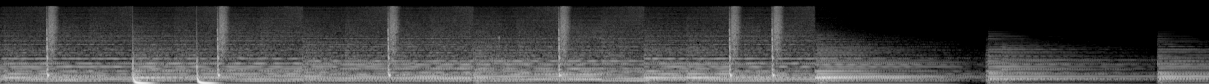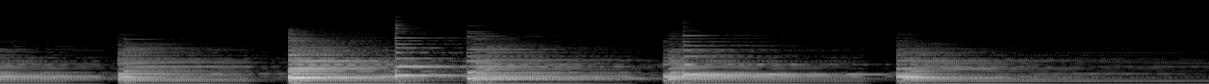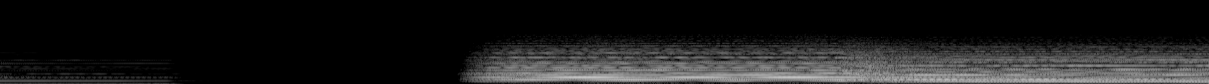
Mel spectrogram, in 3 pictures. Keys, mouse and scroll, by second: 0.5 KP_Enter, 1.8 ctrl+s, 3.0 click, 4.0-9.8 drag, 4.3-5.0 scroll up 1, 5.0 ctrl+s, 7.4 z, 10.4 ctrl+s, 12.8-13.7 scroll down 1, 19.4-20.1 scroll up 1, 20.1 ctrl+b, 22.2 scroll up 1, 23.6-24.5 scroll up 1, 24.5 click, 25.0-25.6 drag, 27.0 x, 28.1 ctrl+s, 31.5 ., 32.2 r, 34.4 KP_Enter, 34.7 r, 35.0 KP_Enter, 35.4 g.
